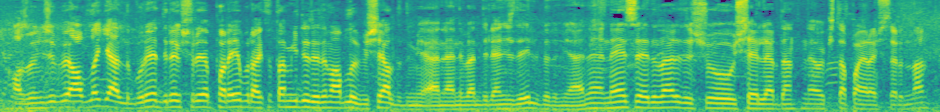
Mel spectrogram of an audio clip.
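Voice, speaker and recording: A man rattles off words at a very fast pace with hardly any pauses, at medium pitch with ordinary pitch variation, amid audible room echo and noticeable background noise. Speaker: travel vlogger. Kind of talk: casual chat. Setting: outdoors.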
